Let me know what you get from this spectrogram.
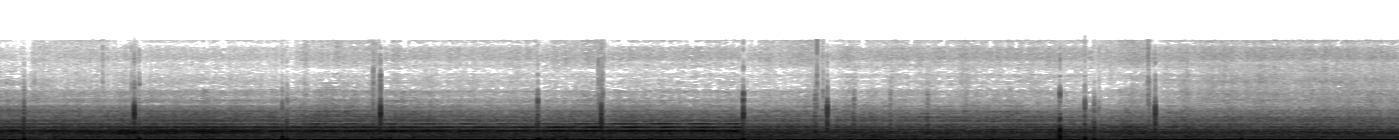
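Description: Norfolk Southern freight train's tank cars rolling away along the track: a heavy low rumble with scattered sharp clicks from the wheels. Over it a grade-crossing warning bell rings and cuts off suddenly about seven seconds in. Near the end a road vehicle's engine comes in.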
